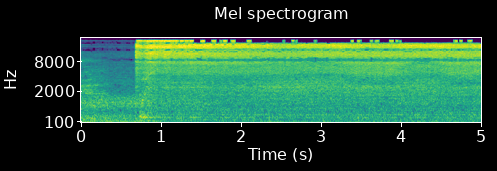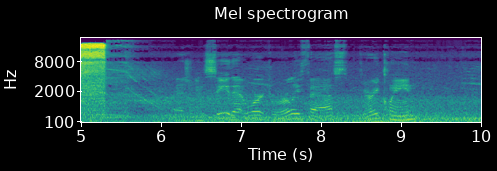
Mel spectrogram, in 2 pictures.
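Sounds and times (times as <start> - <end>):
pressure washer spraying concrete: 0.7 - 5.4.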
